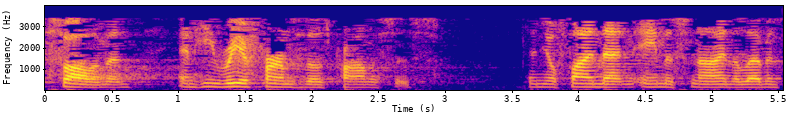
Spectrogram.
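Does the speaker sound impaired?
No.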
